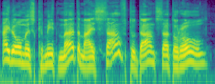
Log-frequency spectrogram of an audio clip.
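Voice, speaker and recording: A cocky young male dancer, acted by a narrator, breezy and stubborn. His pitch sits high and moves about freely, in a dry storybook recording. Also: sing-song, brisk, no echo. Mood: cheerfully obstinate. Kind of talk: audiobook character voice.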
